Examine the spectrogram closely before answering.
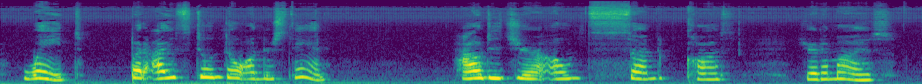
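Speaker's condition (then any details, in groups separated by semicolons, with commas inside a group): Cerebral palsy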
